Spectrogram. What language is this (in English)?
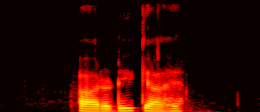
Hindi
